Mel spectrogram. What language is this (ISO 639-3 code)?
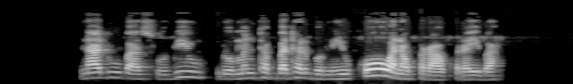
hau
